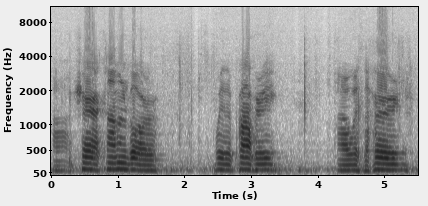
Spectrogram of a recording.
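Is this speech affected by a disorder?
Yes: Parkinson's; may be hard to understand.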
